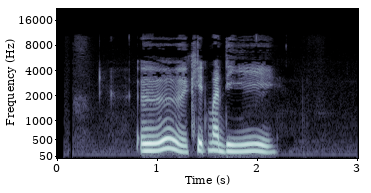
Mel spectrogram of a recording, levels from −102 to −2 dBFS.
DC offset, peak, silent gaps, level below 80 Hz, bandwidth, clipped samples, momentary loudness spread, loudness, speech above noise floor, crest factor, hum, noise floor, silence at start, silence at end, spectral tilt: under 0.1%; -6 dBFS; none; -68 dBFS; 10.5 kHz; under 0.1%; 8 LU; -19 LUFS; 45 dB; 16 dB; none; -63 dBFS; 0.85 s; 0.85 s; -8 dB/octave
